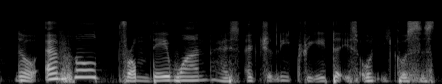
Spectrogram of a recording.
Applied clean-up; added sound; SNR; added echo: none; none; none; none.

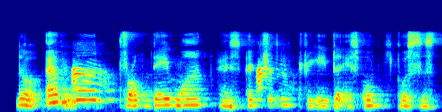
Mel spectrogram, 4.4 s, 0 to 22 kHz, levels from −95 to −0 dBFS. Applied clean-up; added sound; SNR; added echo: neural mask model DeepFilterNet 3.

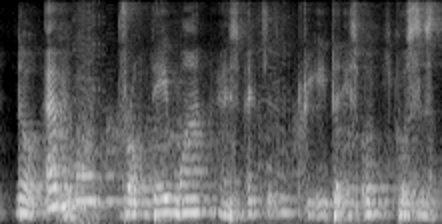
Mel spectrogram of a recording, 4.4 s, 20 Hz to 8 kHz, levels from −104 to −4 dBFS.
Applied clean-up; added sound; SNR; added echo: neural separator model SepFormer DNS4.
